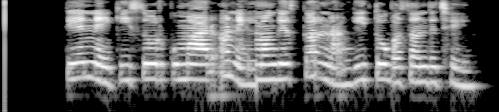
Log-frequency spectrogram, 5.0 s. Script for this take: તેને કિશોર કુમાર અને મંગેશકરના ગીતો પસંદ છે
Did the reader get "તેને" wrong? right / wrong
right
